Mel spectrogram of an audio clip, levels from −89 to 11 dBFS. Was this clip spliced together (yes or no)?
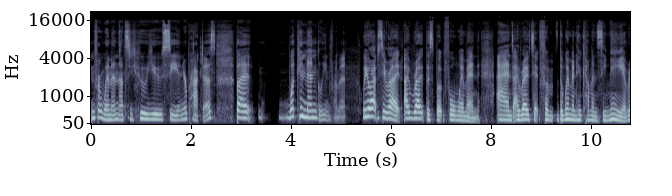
no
